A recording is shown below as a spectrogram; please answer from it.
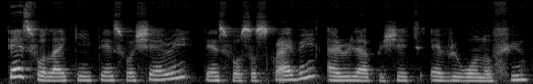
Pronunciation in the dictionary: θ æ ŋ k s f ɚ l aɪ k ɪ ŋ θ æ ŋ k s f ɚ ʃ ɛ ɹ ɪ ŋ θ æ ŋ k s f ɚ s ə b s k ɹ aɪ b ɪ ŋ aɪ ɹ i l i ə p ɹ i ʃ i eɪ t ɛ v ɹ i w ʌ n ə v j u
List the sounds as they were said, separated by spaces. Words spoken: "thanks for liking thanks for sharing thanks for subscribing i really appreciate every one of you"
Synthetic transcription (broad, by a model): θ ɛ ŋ k s f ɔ l aɪ k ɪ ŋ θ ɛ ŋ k s f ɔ ʃ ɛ ɹ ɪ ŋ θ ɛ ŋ k s f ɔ s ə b s k ɹ aɪ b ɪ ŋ aɪ ɹ i l i ə p ɹ i ʃ i eɪ t ɛ v ɹ i w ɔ n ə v j u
